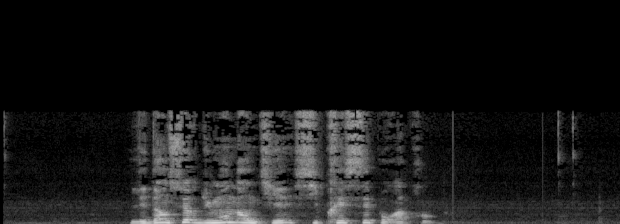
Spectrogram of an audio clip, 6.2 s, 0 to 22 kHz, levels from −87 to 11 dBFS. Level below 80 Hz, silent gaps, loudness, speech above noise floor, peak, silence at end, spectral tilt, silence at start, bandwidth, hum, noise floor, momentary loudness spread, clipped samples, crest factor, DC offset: -54 dBFS; none; -16 LUFS; 42 dB; -2 dBFS; 1.9 s; -5.5 dB/octave; 1.3 s; 11.5 kHz; none; -57 dBFS; 14 LU; under 0.1%; 16 dB; under 0.1%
